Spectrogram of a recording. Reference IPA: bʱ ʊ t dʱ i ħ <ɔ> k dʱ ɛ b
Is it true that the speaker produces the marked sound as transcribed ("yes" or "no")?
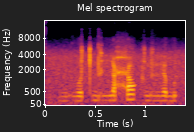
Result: yes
